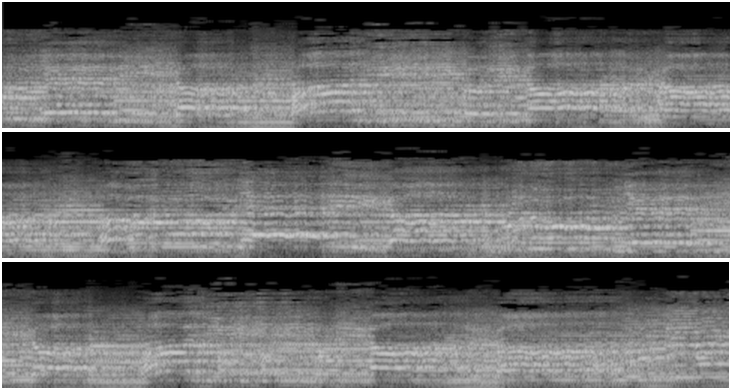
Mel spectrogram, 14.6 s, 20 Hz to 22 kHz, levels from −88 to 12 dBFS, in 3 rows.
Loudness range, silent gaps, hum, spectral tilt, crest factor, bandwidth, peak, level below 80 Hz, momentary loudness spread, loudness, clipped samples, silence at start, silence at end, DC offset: 0 LU; none; none; -3.5 dB/octave; 14 dB; 11.5 kHz; 0 dBFS; -46 dBFS; 1 LU; -14 LUFS; under 0.1%; 0 s; 0 s; under 0.1%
